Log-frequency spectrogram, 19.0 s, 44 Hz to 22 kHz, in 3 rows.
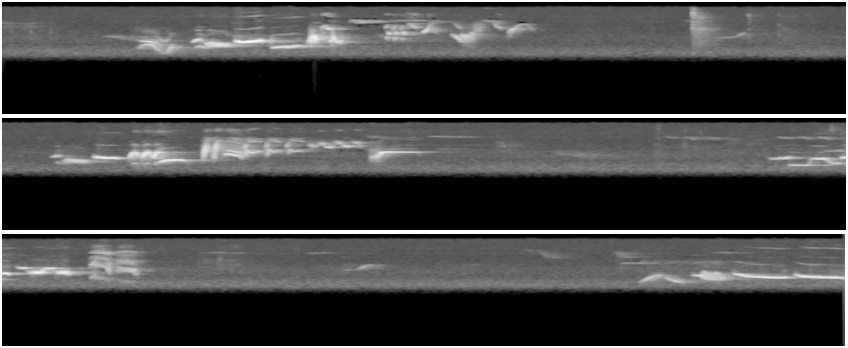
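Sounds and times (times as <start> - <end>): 
common blackbird Turdus merula singing: 0.8 - 4.0, 6.7 - 14.4, 16.6 - 18.9.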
